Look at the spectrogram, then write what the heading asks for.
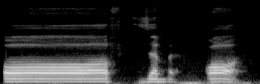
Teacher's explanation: قاف حروف مستعلیہ میں سے ہے، اس کو پر پڑھیں گے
